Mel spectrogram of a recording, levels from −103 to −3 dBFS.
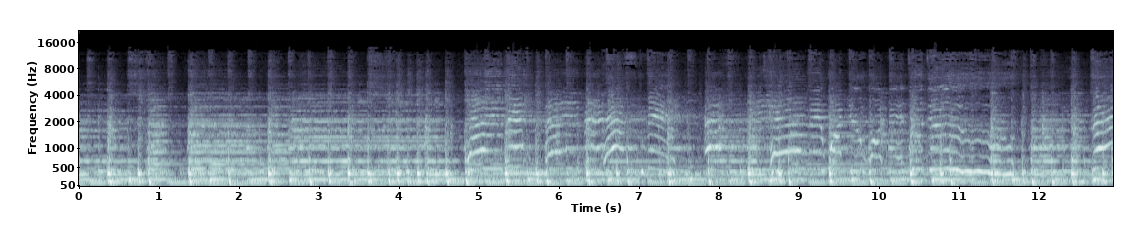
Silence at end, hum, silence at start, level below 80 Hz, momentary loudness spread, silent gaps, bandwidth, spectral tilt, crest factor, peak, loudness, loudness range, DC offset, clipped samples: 0 s; none; 0 s; -42 dBFS; 4 LU; none; 11.5 kHz; -9 dB/octave; 14 dB; 0 dBFS; -17 LUFS; 1 LU; under 0.1%; under 0.1%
